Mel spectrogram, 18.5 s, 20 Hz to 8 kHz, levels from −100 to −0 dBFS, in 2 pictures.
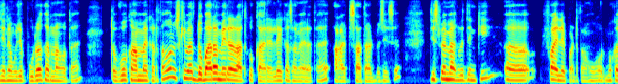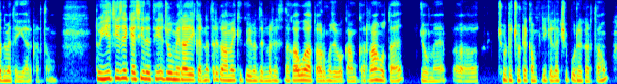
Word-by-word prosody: जिन्हें 165 0 -1
मुझे 160 +1 -3
पूरा 160 +3 +3
करना 165 -4 0
होता 150 +1 -8
है 185 - -10 0.5
तो 160 - -4
वो 180 +4 0
काम 175 -1 +6
मैं 175 0 +2
करता 205 - -5
हूँ 260 - +3
और 290 - +4
उसके 265 -1 0
बाद 235 -1 +5
दोबारा 200 +1 +9
मेरा 195 -2 +7
रात 165 -3 +4
को 180 - -8
कार्यालय 150 +2 -2
का 170 - -5
समय 150 -2 -6
रहता 155 +4 -9
है 200 - -5
8, 145 0 -4
7-8 145 -1 -1
बजे 150 +1 -11
से 250 +9 -7 0.5
जिसमें 210 +1 +2
मैं 205 0 +8
अगले 175 -1 -3
दिन 175 -1 -5
की 245 +2 -3 0.3
अ, 175 -2 +2 0.4
फाइलें 180 -6 +6
पढ़ता 150 0 -10
हूँ 155 +2 -11
और 160 - -11
मुकदमे 165 -1 -3
तैयार 150 -2 -11
करता - - -21
हूँ। 175 - -19 0.6
तो 225 - +2
ये 225 +2 +6
चीज़ें 250 +2 +3
कैसी 220 +2 +2
रहती 220 0 0
है 230 - -1
जो 220 0 +2
मेरा 195 -1 +4
एक 175 - -7
अन्यत्र 180 +5 -5
काम 175 -3 -1
है 175 - -1
क्योंकि 175 -1 -7
मैं 160 - -6
दिन-भर 155 +1 -8
से 160 +1 -12
थका 170 +1 0
हुआ 175 0 +3
आता 155 -2 -3
हूँ 155 - -3
और 160 - -9
मुझे 155 -2 -7
वो 150 - -6
काम 145 0 -7
करना 170 +2 -2
होता 155 -2 -5
है - - -7 0.3
जो 150 -2 -7
मैं 145 +1 -11
अ, 145 -3 -13 0.3
छोटे-छोटे 175 -2 -4
कंपनी 165 +1 -8
के 155 - -7
लक्ष्य 165 +3 -5
पूरे 165 -2 -6
करता 150 -1 -9
हूँ, 175 - -6
170 Hz, 255 wpm, -23 LUFS, 155-190 Hz, 0.6 s, दोबारा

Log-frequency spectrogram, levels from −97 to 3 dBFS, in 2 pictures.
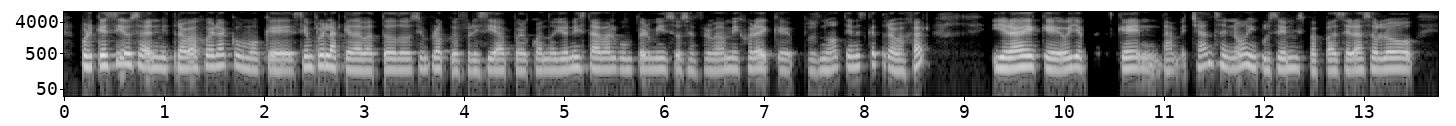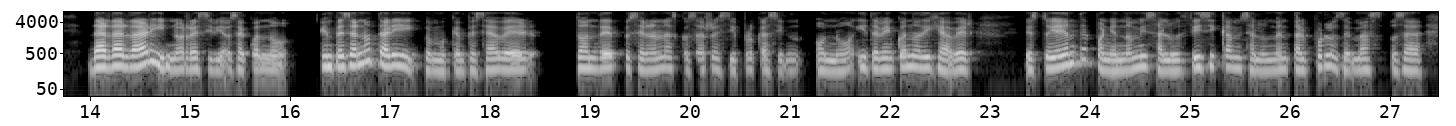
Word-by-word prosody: porque 225 +1 +6
sí, 230 - 0
o 255 - +8
sea, 245 -3 +1
en 205 - +1
mi 195 - -2
trabajo 205 +2 +1
era 235 +2 +1
como 195 -7 -3
que 170 0 +2
siempre 215 +5 +1
la 215 -3 +5
que 190 -3 -1
daba 175 -1 0
todo, 180 0 +1
siempre 195 +2 -4
lo 190 - -15
que 170 - -1
ofrecía. 170 +1 -3
Pero 170 -2 -3
cuando 175 -1 -3
yo 180 +1 -1
necesitaba 195 -2 0
algún 185 -1 -5
permiso, 185 0 -3
se 175 - -7
enfermaba 175 +1 -5
mi 190 0 -2
hijo, 190 +1 -8
era - - +2
de - - 0
que: 180 +4 -6
"Pues 170 -1 -11
no, 180 +3 -4
tienes 220 +1 -2
que 255 - -2
trabajar". 205 -2 -1 0.6
Y 200 - +4
era 200 +1 +8
de 220 0 +6
que: 185 -4 +3
"Oye, 200 +2 +3
pues 250 +5 -28
es - - -16
que 200 0 +2 0.2
dame 170 +1 -9
chance, 235 +1 -3
¿no?" 235 +5 -1
Inclusive 190 -4 -1
mis 200 -1 -4
papás 170 +1 -4
era 175 +1 +2
solo 190 +1 +1 0.5
dar, 210 0 +7
dar, 230 0 +8
dar 235 +6 +8
y 255 -10 +3
no 185 -2 -1
recibía. 185 -2 -2
O 180 - -5
sea, 175 -1 -2
cuando 95 - -3 0.3
empecé 220 +1 +3
a 235 - +6
notar 280 -5 +3
y 230 -1 +1
como 165 -4 -5
que 170 - -5
empecé 170 +1 -5
a 180 - +1
ver 185 - +1 0.3
dónde, 195 - +1
pues 195 -1 -9
eran 180 +2 -2
las 200 -1 -6
cosas 180 -1 -8
recíprocas 175 -2 -8
y, 160 - -9 0.3
o 175 - -4
no. 165 +2 -3
Y 210 - -3
también 190 0 -2
cuando 220 +2 -1
dije: 205 -2 0
"A 175 - +1
ver, 175 0 -1 0.5
estoy 180 +3 0
anteponiendo 185 - 0
mi 215 +3 +1
salud 165 -5 -2
física, 210 +4 -1
mi 200 - -4
salud 170 -3 -4
mental 180 0 -3
por 220 +1 -3
los 220 -4 -2
demás". 180 +1 -5
O - - -7
sea, 170 -1 -3
190 Hz, 215 wpm, -24 LUFS, 175-215 Hz, 0.6 s, o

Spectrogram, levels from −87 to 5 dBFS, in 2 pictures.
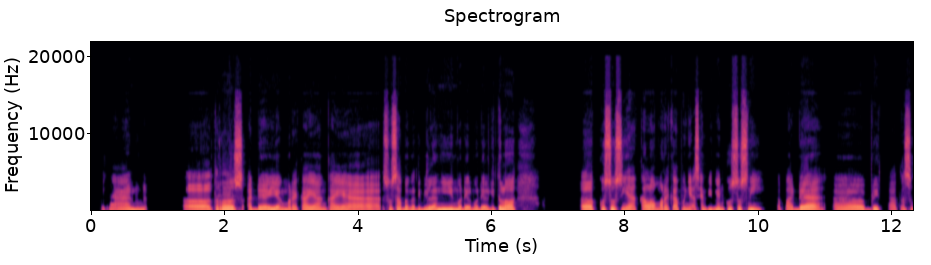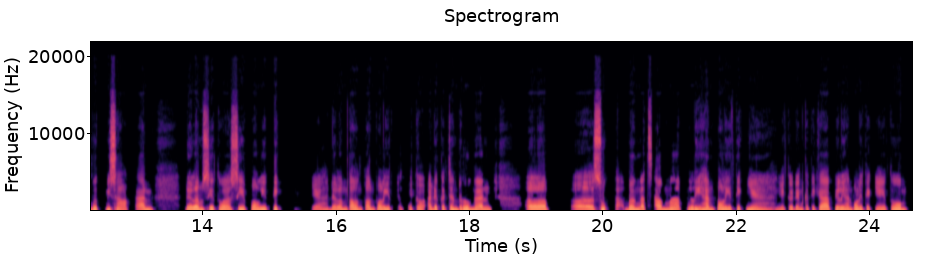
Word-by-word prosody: gitu 115 - -14
kan, 105 -6 -2 0.6
eee, 120 0 +1
terus 140 +4 +3
ada 120 -3 +1
yang 115 0 +3
mereka 120 +3 -1
yang 120 -2 0
kayak 115 - -1
susah 140 -1 0
banget 125 +1 -2
dibilangin 130 +3 +4
model-model 120 -1 -1
gitu 140 +7 +1
loh, 155 -3 +5 1.0
eee, 150 -2 +3
khususnya 185 +8 +1
kalau 185 +4 0
mereka 165 +5 -2
punya 175 -1 -5
sentimen 150 -2 -2
khusus 165 +1 0
nih 115 -5 0 0.2
kepada, 125 +6 +2 0.2
eee, 120 -1 +1
berita 120 +1 -4
tersebut. 120 0 -1
Misalkan 130 +1 -1 0.5
dalam 135 +5 +4
situasi 130 +2 +1
politik 120 +2 0 0.4
ya, 115 +3 -6
dalam 120 0 -1
tahun-tahun 115 -1 +1
politik 115 0 -1
gitu, 115 -3 -4
ada 135 +1 0
kecenderungan, 150 +3 +1 0.6
eee 135 -1 +5 0.4
eee, 140 -2 +1
suka 165 +3 -1
banget 145 +3 +3
sama 145 +4 +1
pilihan 145 -3 +2
politiknya 125 -6 -1
gitu, 105 -1 -6
dan 115 0 -2
ketika 140 +3 +1
pilihan 130 -2 +1
politiknya 120 -1 -1
itu 130 +1 +2
130 Hz, 125 wpm, -23 LUFS, 120-145 Hz, 1.0 s, loh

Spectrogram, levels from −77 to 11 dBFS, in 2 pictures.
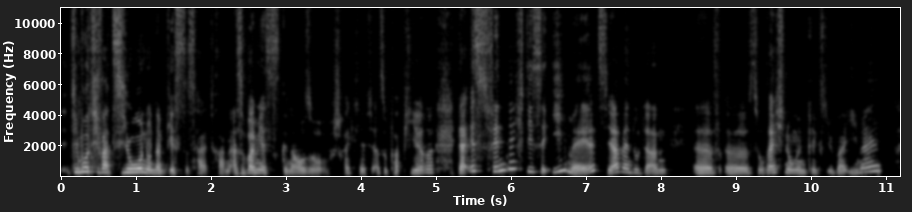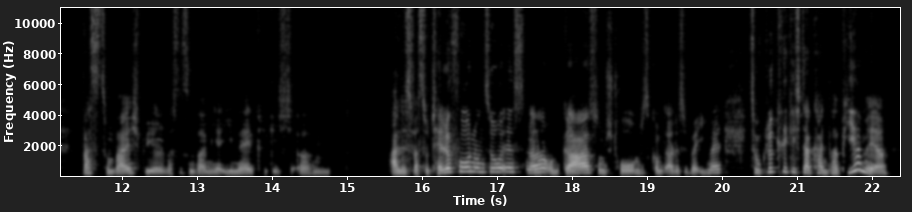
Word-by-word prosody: e...die 275 -11 -2
Motivation 255 -3 +7
und 210 - +4
dann 195 -2 +1
gehst 195 +1 -2
du's 190 - -14
halt 170 -4 -9
ran. 155 +2 -7
Also 190 0 -5
bei 210 -1 +7
mir 215 -1 +2
ist 200 - -9
es - - -15
genauso 165 -2 -6
schrecklich, 185 -4 -11
also 190 +1 -10
Papiere 200 +6 -4 0.3
da - - +6
ist, 345 +3 -1
finde 340 +5 +4 0.2
ich, 480 - -13
diese 300 +6 -3
E-Mails, 350 - +1
ja, 250 +7 +3
wenn 255 -2 0
du 225 -1 -7
dann, 190 +1 -3 0.4
äh, 190 -2 +1
f 190 - -12
äh, 185 -1 -2
so 185 +2 -10
Rechnungen 210 -2 0
kriegst 205 -2 -10
über 180 -4 -6
E-Mails, 295 - -2 0.5
was 190 0 -5
zum 185 -1 -8
Beispiel 175 0 -3
was 165 +6 -14
ist 230 - -20
denn 170 - -7
bei 155 -1 -6
mir? 160 0 -7
E-Mail, 165 -2 -5
kriege 170 0 -18
ich, 160 - -18
ähm, 155 -1 -12 0.8
alles, 180 0 -1
was 170 -2 -3
so 190 - -6
Telefon 275 - +4
und 280 -1 0
so 280 0 +3
ist, 285 -2 +1
ne? 245 +5 +4
Und 185 -1 -6
Gas 205 +5 +6
und 195 -2 -4
Strom, 180 +1 -4
das 190 +1 -16
kommt 185 -2 -7
alles 170 +1 -6
über 175 -2 -6
E-Mail. 220 +5 -4 0.3
Zum 215 -4 -5
Glück 280 +1 -2
kriege 285 -2 -4
ich 245 - -7
da 220 -5 +3
kein 215 -2 -3
Papier 240 - +1
mehr, 170 - +1
195 Hz, 195 wpm, -23 LUFS, 180-250 Hz, 0.8 s, Motivation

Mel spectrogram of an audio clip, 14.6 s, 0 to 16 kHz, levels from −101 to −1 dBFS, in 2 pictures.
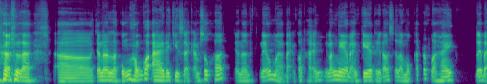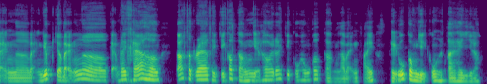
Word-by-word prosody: cho - - +10
nên - - +8
là, - - +5 0.3
ờ 100 0 +1
cho 120 - +3
nên 125 0 +5
là 115 - +3
cũng 110 +7 +1
hổng 135 -2 +2
có - - +7
ai 125 -2 +4
để 120 - +1
chia 125 0 -1
sẻ 105 - -4
cảm 110 - -6
xúc 150 +4 0
hết, 150 0 0
cho - - -10
nên 105 -1 -4
nếu 120 +5 -1
mà 150 - -3
bạn - - -9
có 120 - -7
thể - - -5
lắng 125 +4 0
nghe 130 -3 +4
bạn 100 - -2
kia 120 +3 +3
thì - - -3
đó - - -2
sẽ - - -6
là 110 - -3
một 105 -3 -4
cách - - -12
rất 170 0 -6
là 110 - 0
hay, 115 +3 0 0.3
để - - +2
bạn, 95 +1 -2
ờ, 100 0 -3
bạn 105 +1 -6
giúp 160 - +6
cho - - +3
bản, 150 +4 0
ờ, 140 -7 +2
cảm - - -7
thấy 145 +1 +2
khá 145 +3 +3
hơn. 145 -6 +4 0.3
Đó, - - +3
thực - - 0
ra 145 +1 +5
thì 125 - -4
chỉ 115 - -3
có 175 - +1
cần 115 +1 -2
vậy 115 - -3
thôi 135 +1 -2
đấy, 160 +1 -2
chứ - - -3
cũng 115 - -11
hông 125 +1 -6
có 155 +2 -3
cần 90 -2 -10
là 85 0 -7
bạn 85 +2 -9
phải - - -3 0.2
hiểu 160 - +4
công 140 -7 +6
việc 100 - +2
của 110 - 0
người 105 -2 -2
ta 95 - +1
hay 95 0 -2
gì 90 - -8
đâu. 90 +1 -9
120 Hz, 310 wpm, -25 LUFS, 105-140 Hz, 0.3 s, cho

